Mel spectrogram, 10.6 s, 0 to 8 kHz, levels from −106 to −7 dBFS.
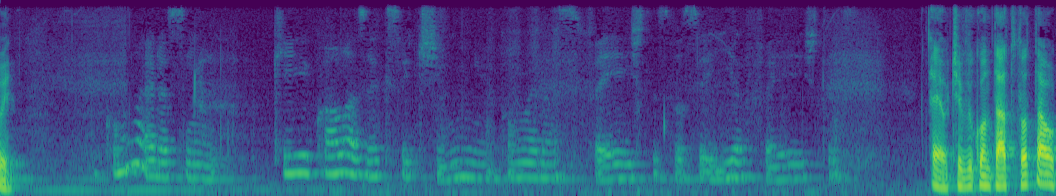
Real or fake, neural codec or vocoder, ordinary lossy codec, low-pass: real; none; none; 7.2 kHz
